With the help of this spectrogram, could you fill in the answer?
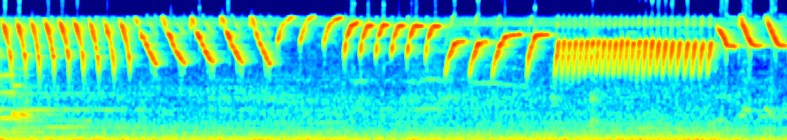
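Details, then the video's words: Canary of the AF type in lively song, used to stimulate canaries that rarely sing and youngsters: many rapid descending whistled sweeps shifting pitch, followed by a fast even buzzy trill and more sweeps. "Kenari Gacor Af , Pancingan Kenari Sulit Bunyi dan Kenari Paud"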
